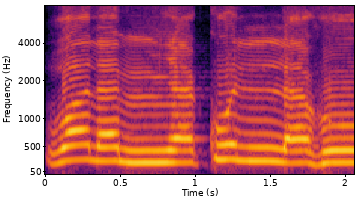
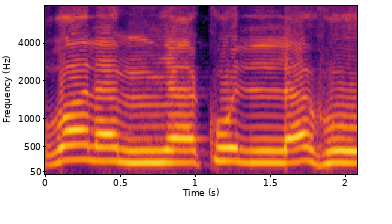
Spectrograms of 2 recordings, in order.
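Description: The two takes are said the same way.

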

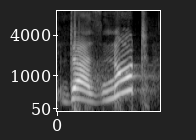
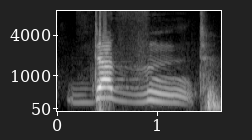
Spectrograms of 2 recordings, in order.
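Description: First: Said in full as two words. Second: Contracted to one word with a burst.

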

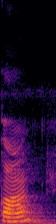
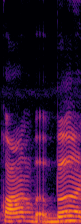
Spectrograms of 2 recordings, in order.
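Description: First: The word ends on the m sound. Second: A b sound is heard after the m. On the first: The speaker calls it right. "ಬಿ ಏನಾಗುತ್ತೆ silent ಆಗುತ್ತೆ" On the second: The speaker calls it wrong. "ನಾವು ಕಾಂಬ್ ಬ ಅಂತ pronunciation ಮಾಡಲ್ಲ"

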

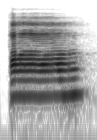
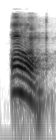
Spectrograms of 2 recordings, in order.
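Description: First: The syllable is said with the first tone. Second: The syllable is said with the fourth tone. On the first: "first tone" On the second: "fourth tone"

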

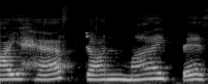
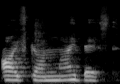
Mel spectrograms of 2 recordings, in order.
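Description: First: "I have" is said as two full words. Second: "I have" is shortened into one syllable. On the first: "เอาแบบเต็มเวอร์ชันก็คือ" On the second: "เอาย่อหน่อย"

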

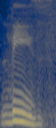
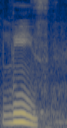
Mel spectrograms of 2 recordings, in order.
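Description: No difference in how they are said.

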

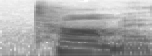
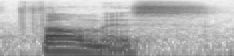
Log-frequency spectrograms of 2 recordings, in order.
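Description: First: The first sound is a plain t sound. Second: The first sound is a th sound. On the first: The speaker calls it right. "the T-H sounds like a T sound" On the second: The speaker calls it wrong. "or Thomas"

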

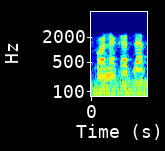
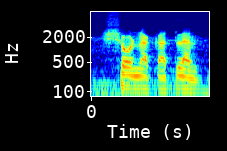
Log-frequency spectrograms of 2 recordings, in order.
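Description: First: The name is said in its Spanish form. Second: The name is said in its Nahuatl form. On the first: "El lugar de las cebollas es Juanacatlán" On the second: "lo correcto en náhuatl es Xonacatlán"

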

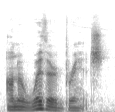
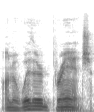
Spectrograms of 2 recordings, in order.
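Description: First: The word 'withered' carries the stress. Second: The word 'branch' carries the stress. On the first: "you could change the stress withered if you really wanna emphasize that quality of the branch" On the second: "I stressed branch"

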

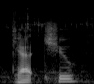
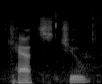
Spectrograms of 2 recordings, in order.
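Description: First: No s sound comes before 'chew'. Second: An s sound comes before 'chew'.

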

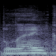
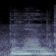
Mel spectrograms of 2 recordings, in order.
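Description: First: The vowel is a front 'a' sound. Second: The vowel is an open 'ah' sound. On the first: "like a plan" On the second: "like a car"

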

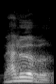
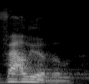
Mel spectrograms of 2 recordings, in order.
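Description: First: The word begins with a breathy bh sound. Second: The word begins with teeth on the lower lip. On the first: The speaker calls it wrong. "this is not the correct pronunciation guys" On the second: The speaker calls it right. "ekhon dekhen valuable"

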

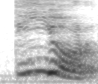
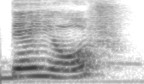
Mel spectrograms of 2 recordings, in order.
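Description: First: The first vowel is an i sound. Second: The first vowel is an e sound. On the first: The speaker calls it right. "Diyor olur. E'yi i'ye çevirmiş olursunuz" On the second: The speaker calls it wrong. "diyor olmaz"

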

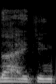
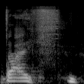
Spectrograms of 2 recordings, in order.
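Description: First: The word begins with a voiced D sound. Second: The word begins with a voiceless T sound. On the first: The speaker calls it wrong. "non Daikin" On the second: The speaker calls it right. "Taikin, non Daikin"

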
